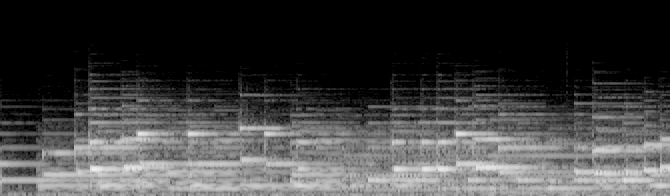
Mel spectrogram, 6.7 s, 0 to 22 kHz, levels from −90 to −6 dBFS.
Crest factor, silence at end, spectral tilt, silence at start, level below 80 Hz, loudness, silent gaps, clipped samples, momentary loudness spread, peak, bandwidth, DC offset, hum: 16 dB; 0 s; -10.5 dB/octave; 0 s; -42 dBFS; -21 LUFS; none; under 0.1%; 9 LU; -4 dBFS; 4.8 kHz; under 0.1%; none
